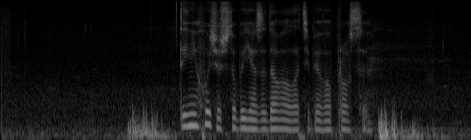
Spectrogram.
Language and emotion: Russian, neutral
